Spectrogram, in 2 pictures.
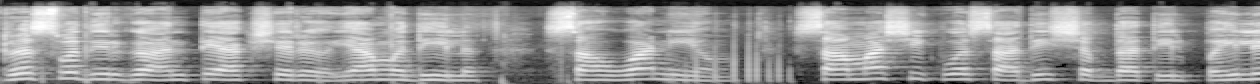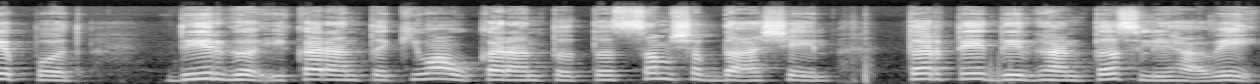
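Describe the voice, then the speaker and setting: A woman with a Marathi accent teaching a lesson, reading out rules and word lists one word at a time in a measured, scripted way. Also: fairly high pitch, fairly even intonation.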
